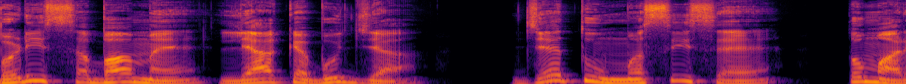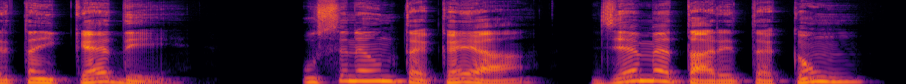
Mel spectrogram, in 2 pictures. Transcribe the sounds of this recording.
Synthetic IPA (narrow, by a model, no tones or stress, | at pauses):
bɐɽisɐbʱam̤ɛ̃ljaːkɛboːd͡ʒja̰ | d͡ʒɛːt̪umɐsiːsɛ | t̪omaːɾet̪ãːɦĩkɛːd̪ḛ | ʊsnɛʊnt̪ɛkɛɦja | d͡ʒɛːmɛ̃t̪aːɾet̪ɛkɐũ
